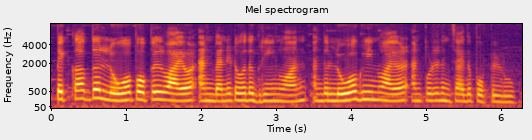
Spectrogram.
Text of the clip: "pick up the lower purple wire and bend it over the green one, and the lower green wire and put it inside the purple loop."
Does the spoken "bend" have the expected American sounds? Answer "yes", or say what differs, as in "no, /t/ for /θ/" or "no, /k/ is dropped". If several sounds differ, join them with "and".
yes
